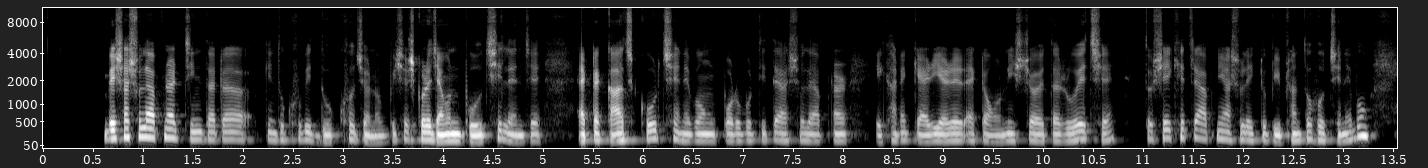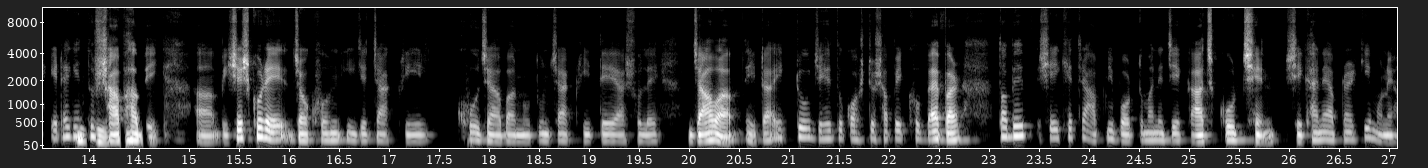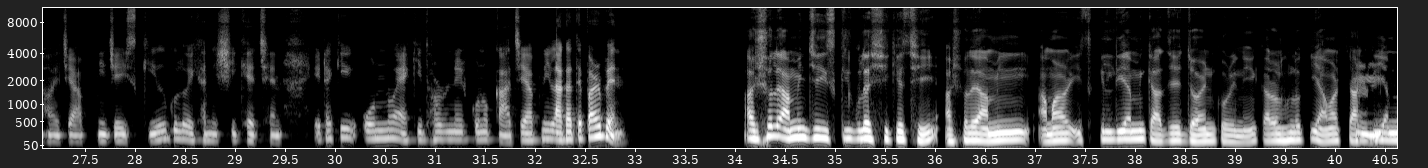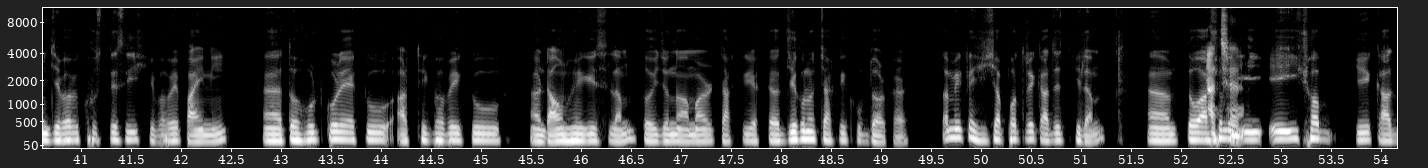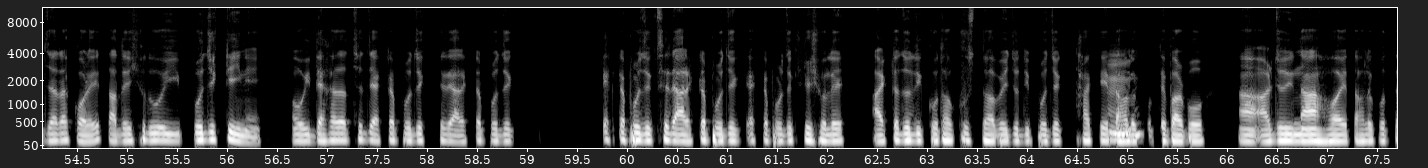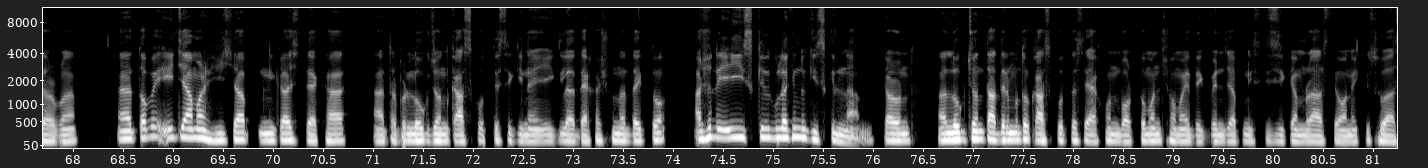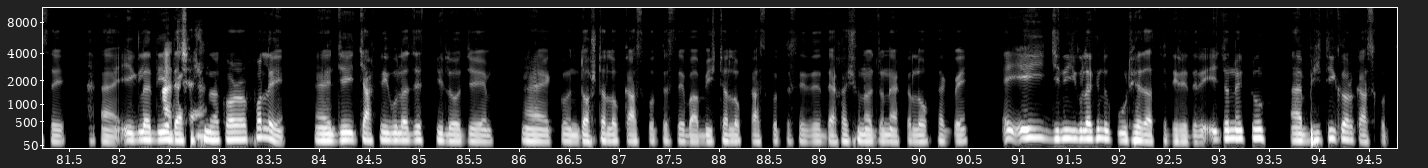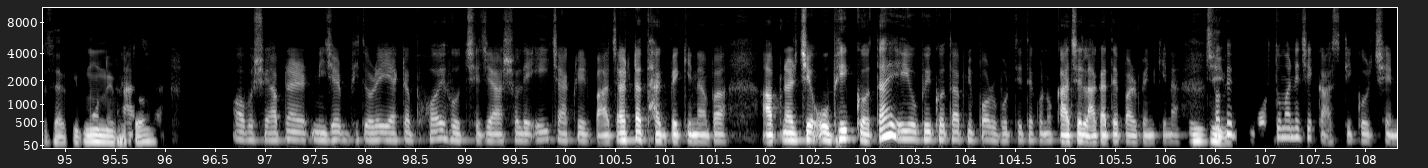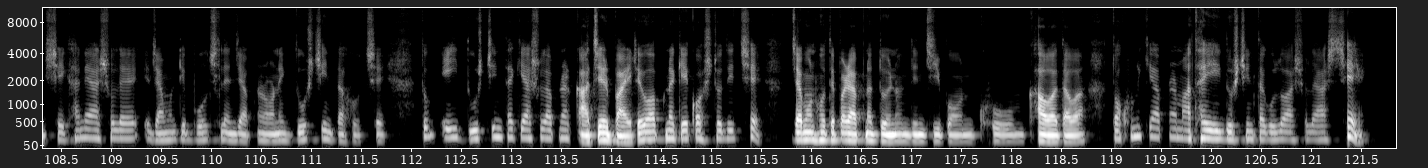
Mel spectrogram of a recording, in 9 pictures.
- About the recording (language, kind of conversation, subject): Bengali, advice, চাকরিতে কাজের অর্থহীনতা অনুভব করছি, জীবনের উদ্দেশ্য কীভাবে খুঁজে পাব?
- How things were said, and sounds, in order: in English: "Career"; tongue click; tapping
